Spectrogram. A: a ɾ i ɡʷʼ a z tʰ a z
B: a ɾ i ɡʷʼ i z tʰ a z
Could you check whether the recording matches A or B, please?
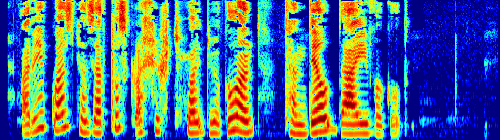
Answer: A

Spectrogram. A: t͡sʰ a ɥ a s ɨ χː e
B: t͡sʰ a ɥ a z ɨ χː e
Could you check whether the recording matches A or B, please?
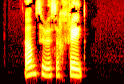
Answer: A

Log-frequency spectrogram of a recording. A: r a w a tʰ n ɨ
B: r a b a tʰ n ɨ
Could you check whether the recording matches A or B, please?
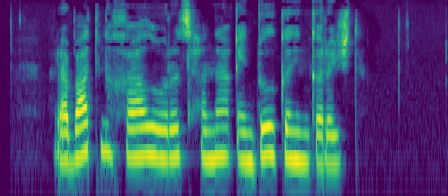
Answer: B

